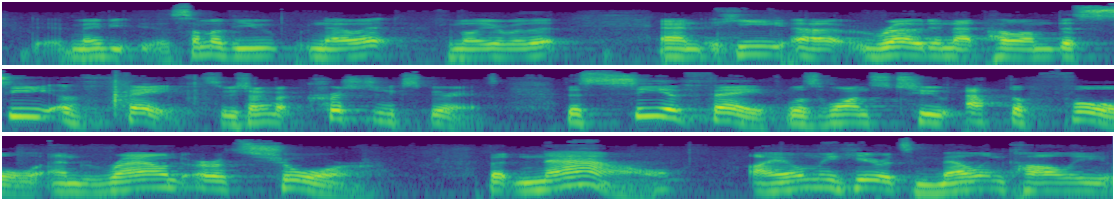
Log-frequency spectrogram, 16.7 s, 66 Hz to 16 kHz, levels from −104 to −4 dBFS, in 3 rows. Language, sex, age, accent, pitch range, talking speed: English, male, 30-49, American, 125-160 Hz, 170 wpm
